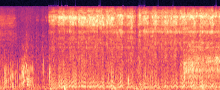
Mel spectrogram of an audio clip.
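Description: A river rushes and gurgles close by.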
